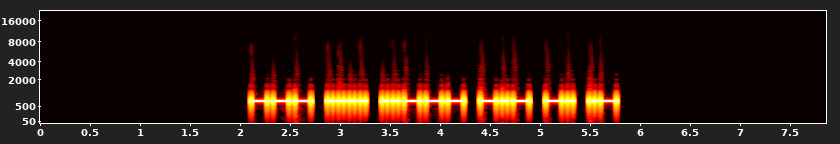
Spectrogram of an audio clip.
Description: Morse code, heard as a keyed tone, about 22 wpm, 700 Hz. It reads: OH2KNA
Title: DXCC-100 Call Signs - 6 Characters - 22wpm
